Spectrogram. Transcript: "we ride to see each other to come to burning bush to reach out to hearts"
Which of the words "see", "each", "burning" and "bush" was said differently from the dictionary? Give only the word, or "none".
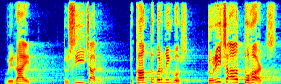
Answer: bush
